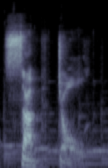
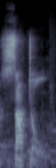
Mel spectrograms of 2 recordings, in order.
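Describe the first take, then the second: First: A b sound is heard in the middle. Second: No b sound is heard in the middle. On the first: The speaker calls it wrong. "not subtle with the letter B" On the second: The speaker calls it right. "but rather subtle or subtle, omitting the letter B"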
